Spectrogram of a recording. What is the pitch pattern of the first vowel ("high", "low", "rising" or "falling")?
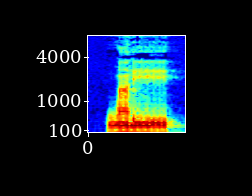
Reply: low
